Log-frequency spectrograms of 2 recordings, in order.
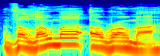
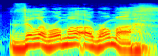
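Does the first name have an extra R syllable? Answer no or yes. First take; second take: no; yes. First: The first name has no extra R syllable. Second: The first name has an extra R syllable. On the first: The speaker calls it right. "I said it correctly that time" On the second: The speaker calls it wrong. "there's no R"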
